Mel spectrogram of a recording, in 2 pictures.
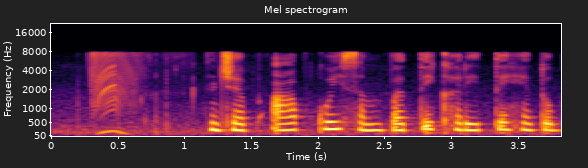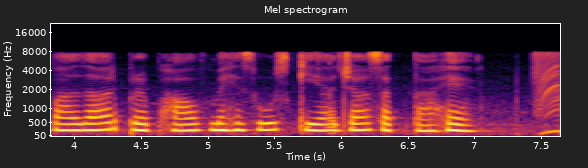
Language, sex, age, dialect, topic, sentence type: Hindi, female, 18-24, Hindustani Malvi Khadi Boli, banking, statement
